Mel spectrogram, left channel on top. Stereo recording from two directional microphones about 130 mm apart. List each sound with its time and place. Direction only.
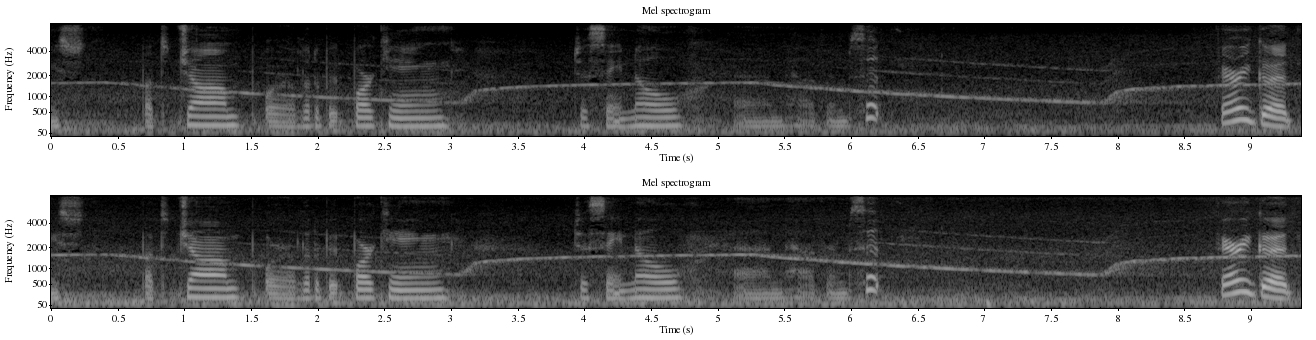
0.7 s speech: 20° left (ahead or behind)
8.7 s speech: 20° left (ahead or behind)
